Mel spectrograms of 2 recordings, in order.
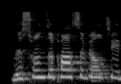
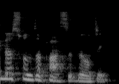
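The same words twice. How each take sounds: First: Higher and quick, hopeful; brighter first take. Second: Lower, quick, much softer aside; softer second take. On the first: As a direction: toss it out lightly and high. Weighing answer choices aloud. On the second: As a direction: say it again under your breath. Repeats to herself, softer. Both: Real, not acted.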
